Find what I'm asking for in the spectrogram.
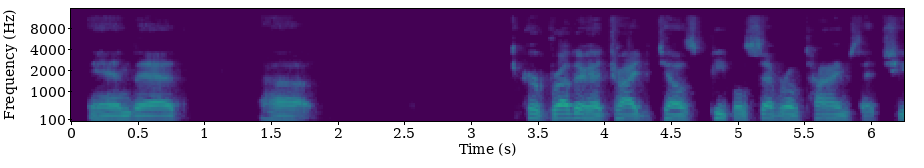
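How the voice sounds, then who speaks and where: A man in an American accent speaks at medium pitch with monotone, flat intonation. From Minnesota. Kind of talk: talk to a group. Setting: video call. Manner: casual, with filler words.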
